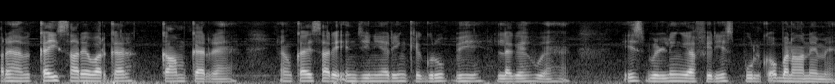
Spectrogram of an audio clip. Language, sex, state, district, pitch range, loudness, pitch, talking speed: Hindi, male, Bihar, Jahanabad, 140-155 Hz, -18 LUFS, 145 Hz, 185 wpm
